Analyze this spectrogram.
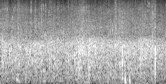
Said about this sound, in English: Good, so a round of applause for our players, thank you.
